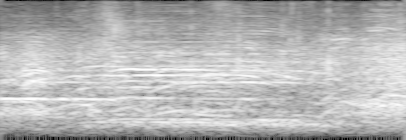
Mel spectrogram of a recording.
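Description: Home crowd at Klockner Stadium during a Maryland at Virginia college lacrosse game, a steady wash of cheering and roaring that holds loud and even throughout, with an announcer talking over it.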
